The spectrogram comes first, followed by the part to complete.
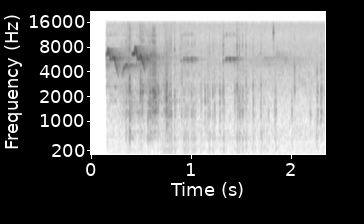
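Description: Light rustling and quick crackling clicks, loudest in the first second and then easing, with a few short high chirps over them.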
